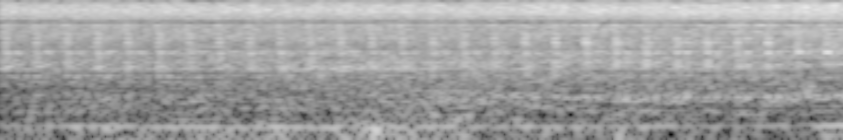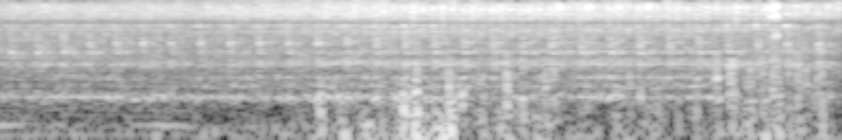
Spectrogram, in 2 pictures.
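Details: Engine ticking at idle on its third oil change with Valvoline Restore & Protect and a Purolator Boss filter: light, rapid ticking of about three per second over a rough idle with the A/C on. Cause not pinned down.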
